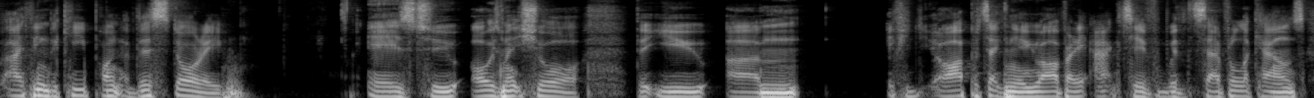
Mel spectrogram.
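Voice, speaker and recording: A man's voice: steady tone, moderate pace, no echo. A middle-aged man hosting a live trading stream, commenting casually and reading viewer stories aloud. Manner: reads dramatic passages with rising pitch and force, then comments plainly.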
